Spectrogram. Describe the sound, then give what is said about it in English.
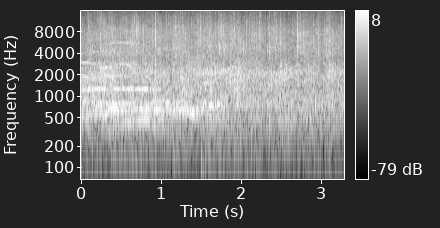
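An audience claps steadily for a few seconds in response to facts the speaker tells, a dense, even wash of many hands that eases off slightly toward the end, with faint voices and cheers mixed in early on. “I'm just going to keep telling you facts and getting applause.”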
